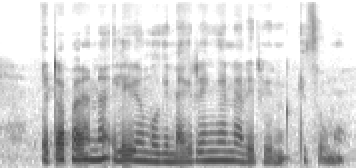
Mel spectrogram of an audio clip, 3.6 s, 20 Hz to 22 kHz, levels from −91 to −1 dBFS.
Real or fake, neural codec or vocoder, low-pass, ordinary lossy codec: fake; codec, 44.1 kHz, 7.8 kbps, DAC; none; none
